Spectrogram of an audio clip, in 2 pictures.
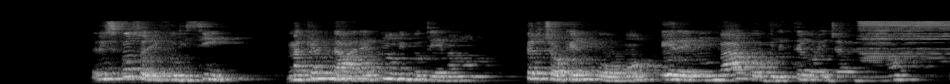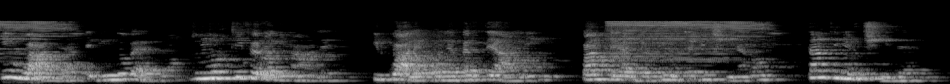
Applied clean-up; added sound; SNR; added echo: classical method WPE with log-MMSE.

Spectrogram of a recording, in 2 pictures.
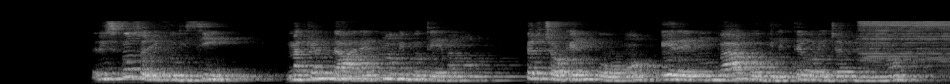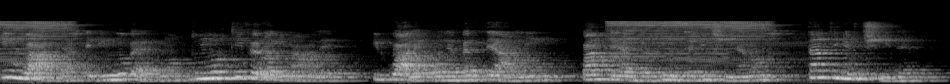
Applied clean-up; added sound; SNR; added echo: none; Sawing; 13 dB; reverberation time 1.1 s.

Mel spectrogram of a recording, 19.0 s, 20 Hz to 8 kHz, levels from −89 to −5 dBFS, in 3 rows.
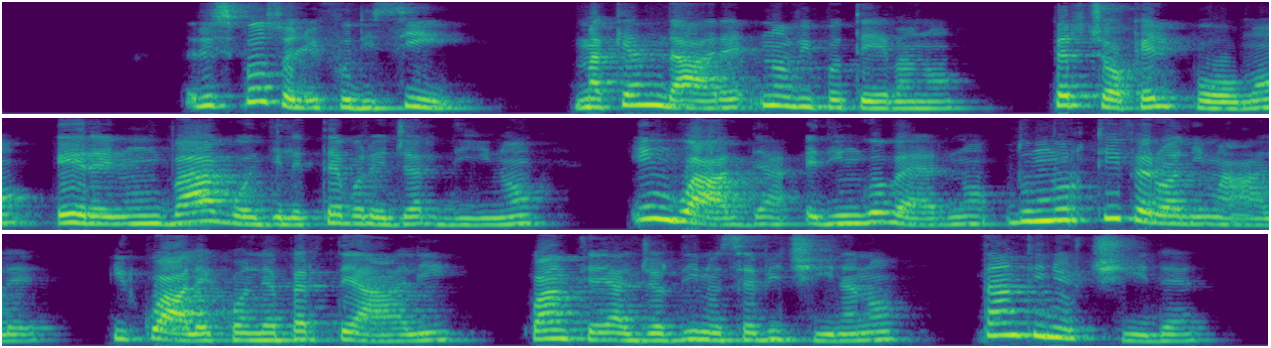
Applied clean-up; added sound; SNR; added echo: none; none; none; none.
